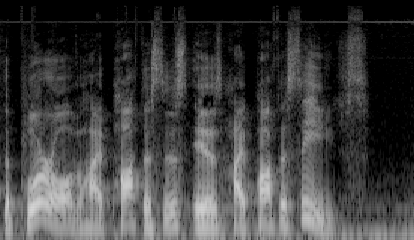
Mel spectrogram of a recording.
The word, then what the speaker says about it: hypotheses: plural of hypothesis is hypotheses I'm emphasizing the letter e they're hypotheses that's the only difference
